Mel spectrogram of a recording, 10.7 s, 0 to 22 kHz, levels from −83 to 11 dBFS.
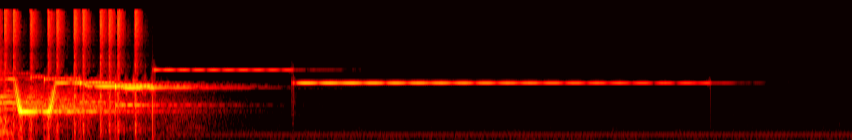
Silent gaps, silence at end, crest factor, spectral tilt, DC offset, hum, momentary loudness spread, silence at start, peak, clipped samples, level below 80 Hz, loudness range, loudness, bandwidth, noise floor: none; 1.75 s; 26 dB; 0 dB/octave; under 0.1%; 60 Hz at -80 dBFS; 25 LU; 0 s; -4 dBFS; under 0.1%; -68 dBFS; 21 LU; -24 LUFS; 17 kHz; -75 dBFS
